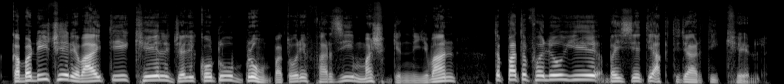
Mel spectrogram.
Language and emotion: Kashmiri, neutral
